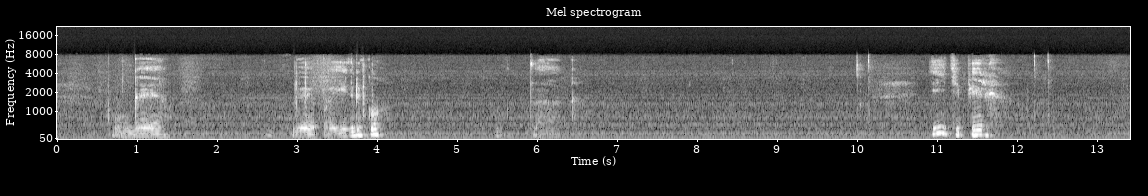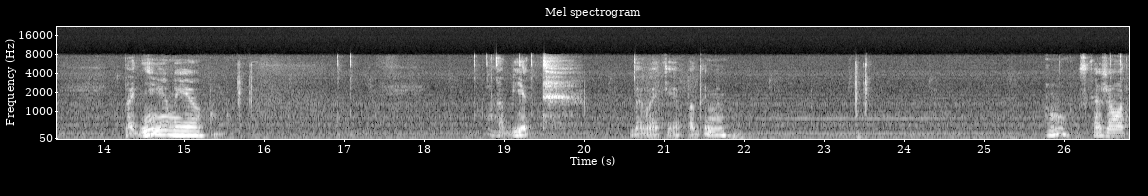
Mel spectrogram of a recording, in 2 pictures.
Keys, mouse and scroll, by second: 0.4-3.0 scroll down 1, 3.0 g, 12.2 click, 15.6 g, 16.9 click, 18.6-21.6 drag, 23.4 g.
